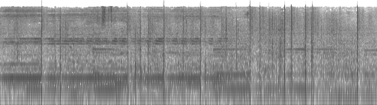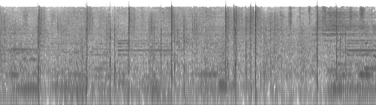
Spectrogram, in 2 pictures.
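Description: Fireworks bursting and crackling: a rapid, uneven run of sharp reports that thickens from about five seconds in and again near the end. Under them plays the display's soundtrack music in long held notes.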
